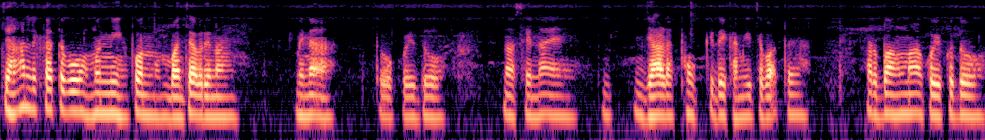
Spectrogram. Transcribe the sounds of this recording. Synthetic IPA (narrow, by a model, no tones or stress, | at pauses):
d͡ʒaɦanlɛkat̪ɛbɔmənmiɦɔpɔnbaɲt͡ʃap̚ɾɛnaŋ | mɛnaʔa | t̪ɔbɔkɔjd̪ɔ | nasɛnaʔɛ | d͡ʒaɽapʰukkɛd̪ɛkʰanɡɛt͡ʃabaʔt̪aja | aɾbaŋmaʔakɔjkɔd̪ɔ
